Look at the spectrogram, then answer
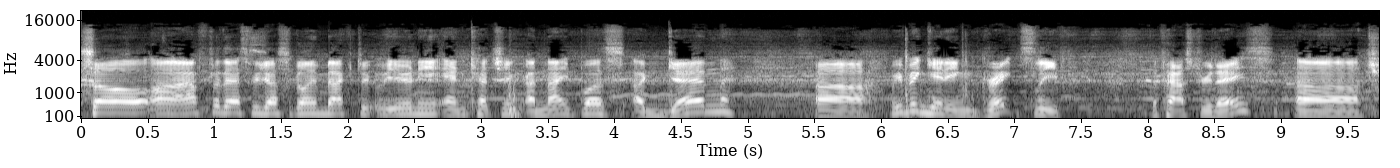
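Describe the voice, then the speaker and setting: A man at a high pitch and a fairly slow pace, with clear music in the background and a dry sound with no echo. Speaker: travel vlogger. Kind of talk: casual vlog chat. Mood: cheerful, bittersweet. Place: car. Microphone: phone near.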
